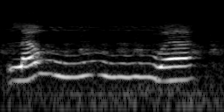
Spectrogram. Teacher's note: hukumnya idgham bighunnah bacaannya harus demung idgham bighunnah jadi lawu wah dengungnya ditahan tiga harakat jadi tiga ketukan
